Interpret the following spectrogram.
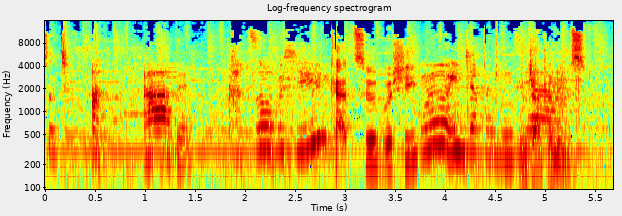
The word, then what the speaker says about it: katsuobushi: How do you pronounce it? The katsuobushi.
